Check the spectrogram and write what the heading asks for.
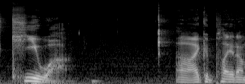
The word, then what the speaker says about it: Qiewa: to me on Instagram with the pronunciation it's Kiwa I could play it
